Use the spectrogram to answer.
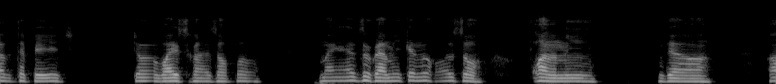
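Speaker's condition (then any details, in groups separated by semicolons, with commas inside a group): Cerebral palsy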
